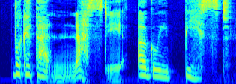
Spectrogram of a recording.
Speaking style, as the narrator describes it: Tiffany sneered from behind me

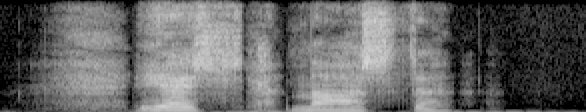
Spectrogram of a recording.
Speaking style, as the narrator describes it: moaned Wormtail

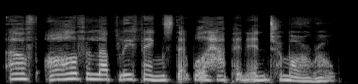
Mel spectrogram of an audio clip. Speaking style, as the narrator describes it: said little Elizabeth softly

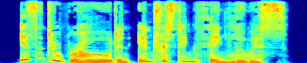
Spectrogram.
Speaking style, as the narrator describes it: said Anne dreamily

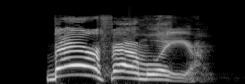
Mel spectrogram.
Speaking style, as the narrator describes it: the king bellows

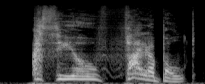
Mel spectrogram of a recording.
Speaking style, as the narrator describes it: he shouted

